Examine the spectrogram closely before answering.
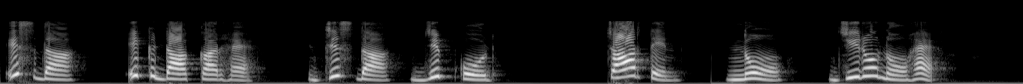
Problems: constant background noise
